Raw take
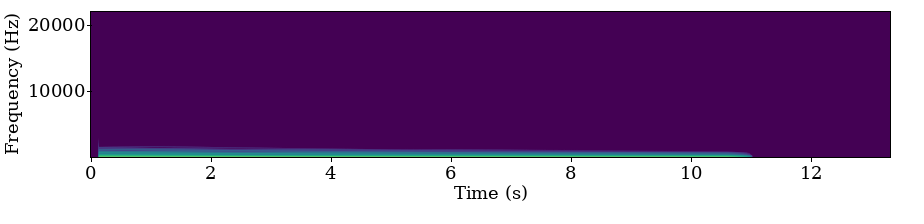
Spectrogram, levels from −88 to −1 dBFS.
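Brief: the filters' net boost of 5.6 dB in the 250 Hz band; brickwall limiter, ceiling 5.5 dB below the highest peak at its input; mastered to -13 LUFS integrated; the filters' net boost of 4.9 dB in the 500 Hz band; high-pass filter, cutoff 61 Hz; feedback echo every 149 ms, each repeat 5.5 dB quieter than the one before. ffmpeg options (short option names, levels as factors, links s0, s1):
-af "highpass=61,equalizer=f=250:t=o:g=6,equalizer=f=500:t=o:g=4,alimiter=level_in=1.26:limit=0.0631:level=0:latency=1,volume=0.794,aecho=1:1:149|298|447|596|745|894|1043:0.531|0.281|0.149|0.079|0.0419|0.0222|0.0118,volume=10"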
